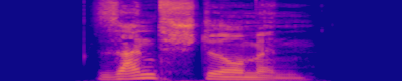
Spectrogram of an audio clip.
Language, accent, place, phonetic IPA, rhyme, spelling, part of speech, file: German, Germany, Berlin, [ˈzantˌʃtʏʁmən], -antʃtʏʁmən, Sandstürmen, noun, De-Sandstürmen.ogg
- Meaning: dative plural of Sandsturm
